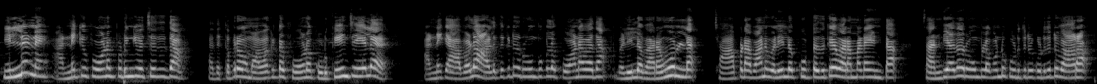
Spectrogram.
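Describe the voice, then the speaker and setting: A woman voicing a stern, scheming middle-aged aunt with a sharp, scolding way of talking. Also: extremely high pitch, rapid-fire. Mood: calm, wary. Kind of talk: hobby audio drama.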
